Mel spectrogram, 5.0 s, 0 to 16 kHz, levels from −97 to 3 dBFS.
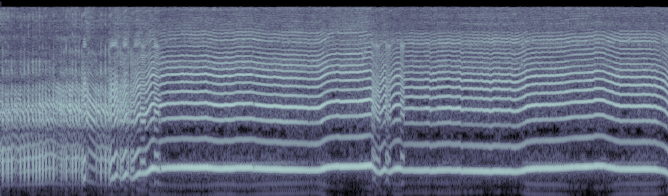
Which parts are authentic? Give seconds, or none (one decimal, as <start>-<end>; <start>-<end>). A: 0.0-5.0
